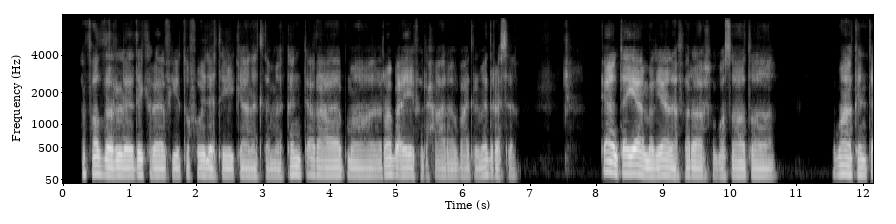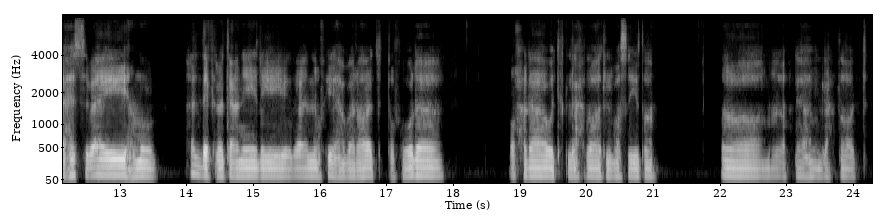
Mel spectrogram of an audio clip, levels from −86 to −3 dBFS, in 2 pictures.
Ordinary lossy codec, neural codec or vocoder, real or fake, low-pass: none; codec, 24 kHz, 3.1 kbps, DualCodec; fake; 7.2 kHz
